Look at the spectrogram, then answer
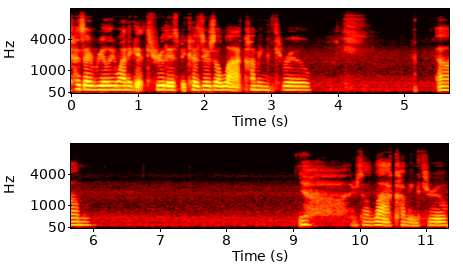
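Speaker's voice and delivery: voice holding back tears. Pushing on through an emotional moment while trying not to cry: holding back tears. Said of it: "I'm trying not to, to cry".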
